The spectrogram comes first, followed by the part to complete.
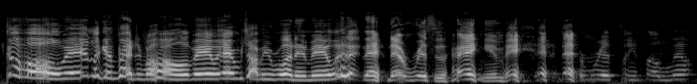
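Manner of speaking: high, loud, cracking up; helpless laughing protest. Real, not acted. Co-host roasting how the quarterback runs, real high laughing outburst. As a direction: squeal it out through real laughter.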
